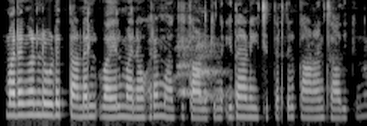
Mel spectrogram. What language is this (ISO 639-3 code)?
mal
